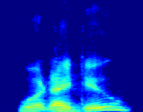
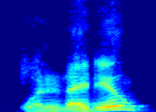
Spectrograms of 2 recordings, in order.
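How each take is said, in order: First: Said in the usual way. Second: "What did I do?" asked again much louder, leaning on "do"; "do" hit loud with a rising finish; louder repeat. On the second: Shown as a demonstration. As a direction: punch "do" harder the second time.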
